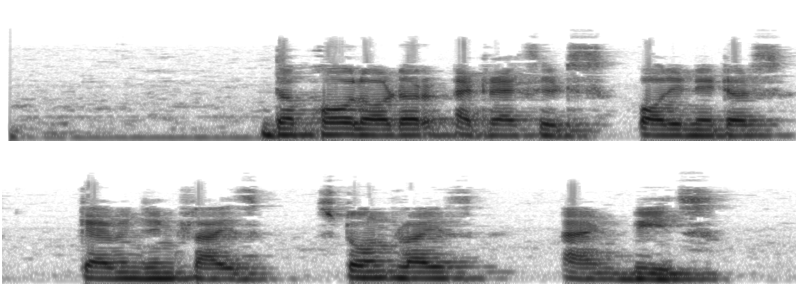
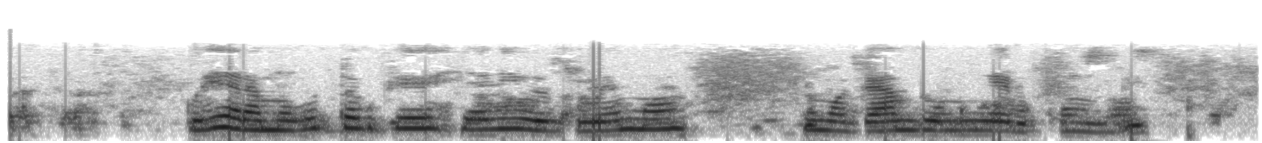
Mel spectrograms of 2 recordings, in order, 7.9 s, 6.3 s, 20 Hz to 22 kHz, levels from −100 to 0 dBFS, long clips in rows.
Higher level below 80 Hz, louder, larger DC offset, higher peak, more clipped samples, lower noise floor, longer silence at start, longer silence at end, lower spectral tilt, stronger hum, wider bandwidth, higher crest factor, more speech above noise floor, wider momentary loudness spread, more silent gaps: first, -52 dBFS vs -58 dBFS; first, -15 LUFS vs -19 LUFS; neither; first, 0 dBFS vs -4 dBFS; neither; about the same, -44 dBFS vs -45 dBFS; about the same, 0.05 s vs 0.05 s; first, 0.4 s vs 0.05 s; about the same, -7 dB/octave vs -6 dB/octave; neither; about the same, 7.4 kHz vs 7 kHz; about the same, 14 dB vs 16 dB; first, 30 dB vs 26 dB; second, 14 LU vs 17 LU; neither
